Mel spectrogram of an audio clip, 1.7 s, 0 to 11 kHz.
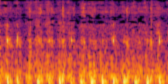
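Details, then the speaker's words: PWK 35 carburetor with KRJ tuning (stock KRJ3 jet needle), which the owner says is oversized for slow daily riding and fouls spark plugs. Engine starts instantly and holds a steady idle with quick, even putts, no misses or hunting: normal idle. "Enak, Lur, ini hidupnya. Oke, ini starter langsung hidup."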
